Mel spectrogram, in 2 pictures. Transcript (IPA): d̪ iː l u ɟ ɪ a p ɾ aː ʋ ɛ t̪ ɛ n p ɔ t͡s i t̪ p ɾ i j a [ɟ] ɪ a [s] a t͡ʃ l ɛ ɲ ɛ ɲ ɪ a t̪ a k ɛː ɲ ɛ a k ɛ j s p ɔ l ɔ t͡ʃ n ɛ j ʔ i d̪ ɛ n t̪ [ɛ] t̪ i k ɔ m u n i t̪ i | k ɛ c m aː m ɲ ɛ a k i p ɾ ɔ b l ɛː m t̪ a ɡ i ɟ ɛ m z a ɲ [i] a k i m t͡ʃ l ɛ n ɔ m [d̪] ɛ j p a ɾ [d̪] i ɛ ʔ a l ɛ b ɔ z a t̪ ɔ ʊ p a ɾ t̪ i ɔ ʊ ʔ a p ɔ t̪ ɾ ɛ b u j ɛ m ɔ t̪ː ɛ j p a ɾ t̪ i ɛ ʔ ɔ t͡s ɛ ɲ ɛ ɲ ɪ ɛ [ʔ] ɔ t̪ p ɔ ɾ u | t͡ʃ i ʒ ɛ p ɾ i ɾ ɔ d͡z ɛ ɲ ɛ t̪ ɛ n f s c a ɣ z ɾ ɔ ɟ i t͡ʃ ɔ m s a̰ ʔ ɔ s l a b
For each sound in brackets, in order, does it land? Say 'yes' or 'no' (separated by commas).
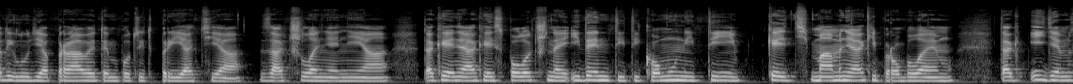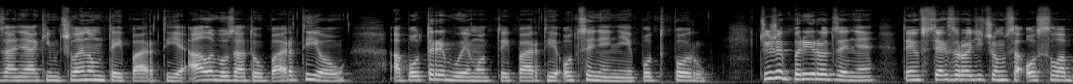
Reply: no, no, no, no, no, no, no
